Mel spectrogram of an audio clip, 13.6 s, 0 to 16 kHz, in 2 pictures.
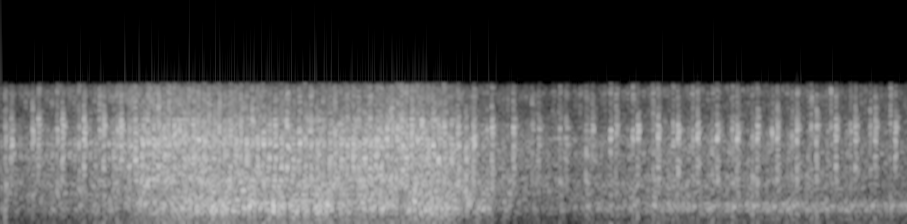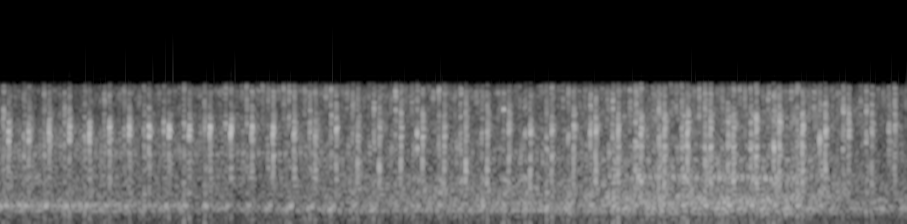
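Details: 1989 Nissan 240SX KA24E, head rebuilt recently after overheating: petrol idle with a sharp, steady knock about three beats a second; owner unsure if rod knock or lifters needing bleeding.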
